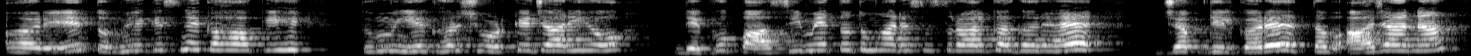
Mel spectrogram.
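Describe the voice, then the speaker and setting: A woman's voice: sits high, normal speed, fairly bright tone. A woman voicing a caring man, a village husband and elder brother in a doll-play village drama, who speaks in a firm but consoling way. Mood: earnest.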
